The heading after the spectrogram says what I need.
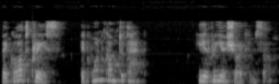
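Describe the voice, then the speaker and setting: A woman's voice: medium pitch, measured pace, a little mellow. A woman reading a novel aloud as scripted audiobook narration, telling the story and its characters' thoughts. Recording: roomy echo, dull lo-fi sound.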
